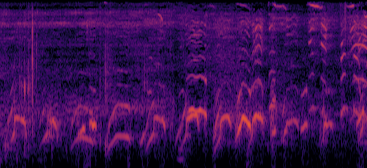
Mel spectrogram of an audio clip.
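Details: Kenneled four-week-old Beauceron puppies whimper together in a dense chorus of short, downward-curving cries, overlapping and repeated rapidly, growing louder toward the end.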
